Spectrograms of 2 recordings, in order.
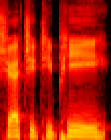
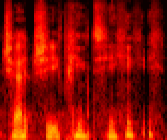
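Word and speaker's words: ChatGPT: I saying it right am I saying chat GPT I just want to make sure here because I know I said it okay because I was saying chat GTP in another video and people were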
